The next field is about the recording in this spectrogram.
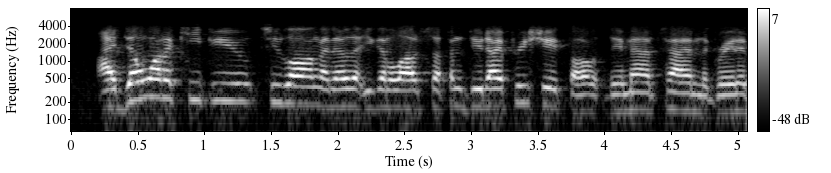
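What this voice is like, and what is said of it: Usual voice. Nothing is said of it.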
